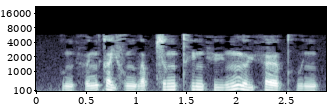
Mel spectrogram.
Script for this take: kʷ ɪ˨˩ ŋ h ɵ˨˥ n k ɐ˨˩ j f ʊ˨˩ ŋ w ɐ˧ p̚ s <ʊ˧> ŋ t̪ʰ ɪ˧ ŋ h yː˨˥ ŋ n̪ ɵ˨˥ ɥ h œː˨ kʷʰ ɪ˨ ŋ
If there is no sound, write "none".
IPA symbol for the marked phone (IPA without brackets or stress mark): ʊ˥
